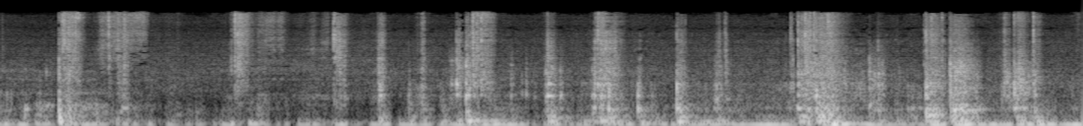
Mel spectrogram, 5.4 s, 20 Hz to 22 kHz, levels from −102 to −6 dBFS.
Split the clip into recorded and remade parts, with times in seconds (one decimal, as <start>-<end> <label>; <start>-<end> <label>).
0.0-5.4 recorded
